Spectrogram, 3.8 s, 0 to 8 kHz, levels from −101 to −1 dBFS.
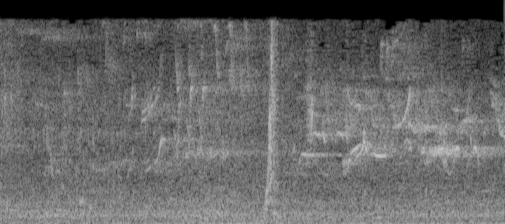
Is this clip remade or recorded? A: recorded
